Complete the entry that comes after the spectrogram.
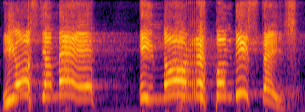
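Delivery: slow, high preaching cry; thundering scripture. Acted. God reproaching his people through Jeremiah, thundering preaching. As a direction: declaim it loudly, stretching each word.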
